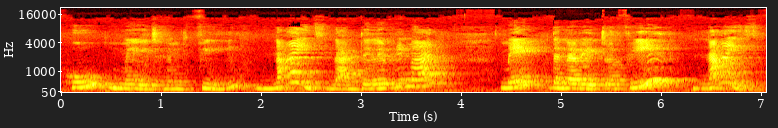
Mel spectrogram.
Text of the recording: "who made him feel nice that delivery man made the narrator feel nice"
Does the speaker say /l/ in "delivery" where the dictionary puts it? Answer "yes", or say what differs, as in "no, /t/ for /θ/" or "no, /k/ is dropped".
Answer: yes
